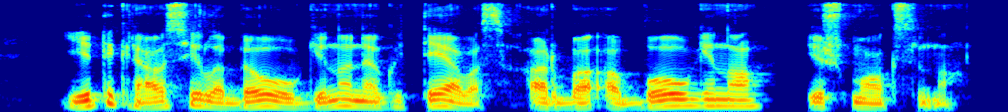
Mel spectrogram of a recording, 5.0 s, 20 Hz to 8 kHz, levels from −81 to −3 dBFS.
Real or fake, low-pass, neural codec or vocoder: real; 7.2 kHz; none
